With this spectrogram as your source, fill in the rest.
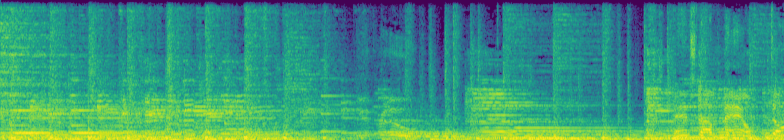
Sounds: music

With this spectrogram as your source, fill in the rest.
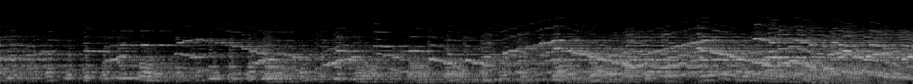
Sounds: music

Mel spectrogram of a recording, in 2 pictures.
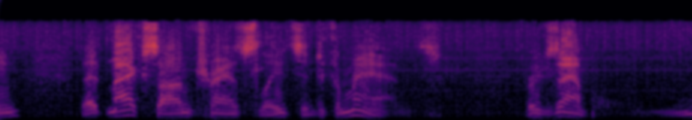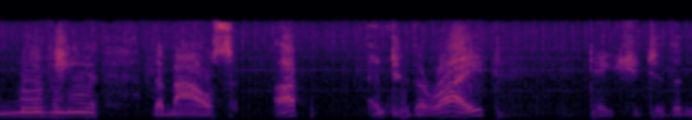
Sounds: speech

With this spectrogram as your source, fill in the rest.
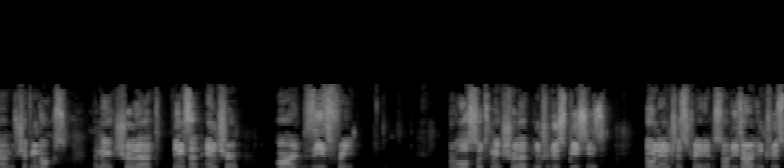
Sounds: speech

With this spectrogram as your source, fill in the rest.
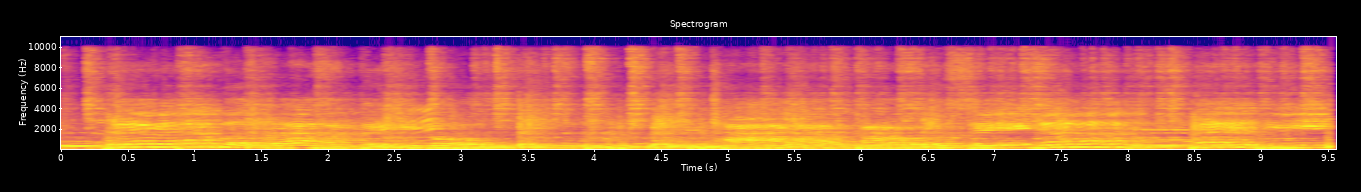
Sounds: male singing, music

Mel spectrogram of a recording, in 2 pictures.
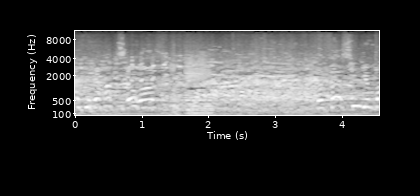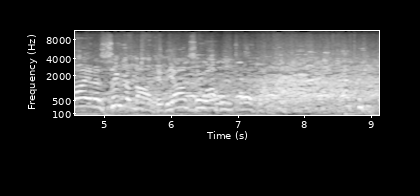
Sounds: speech

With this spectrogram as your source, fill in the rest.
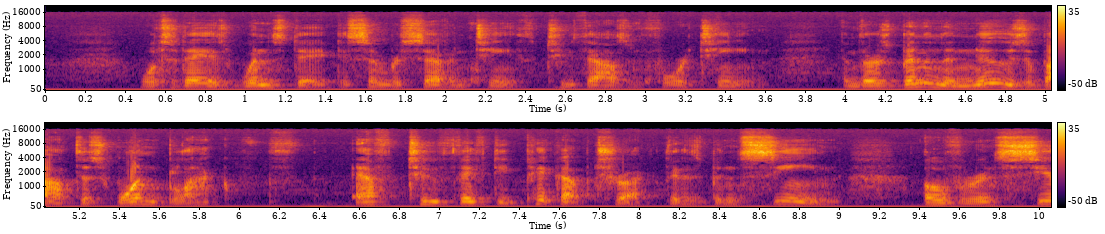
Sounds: speech

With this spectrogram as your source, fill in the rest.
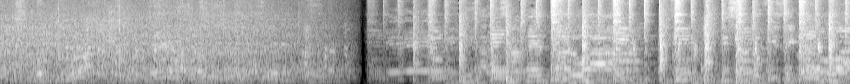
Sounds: speech, music

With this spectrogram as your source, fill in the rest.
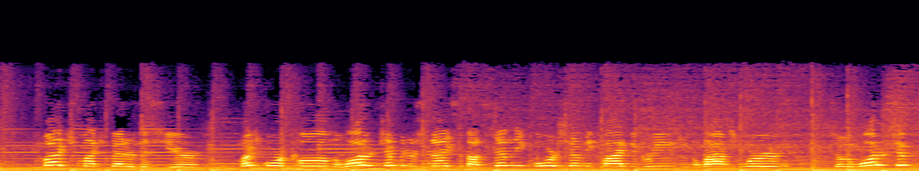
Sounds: speech, gurgling, music

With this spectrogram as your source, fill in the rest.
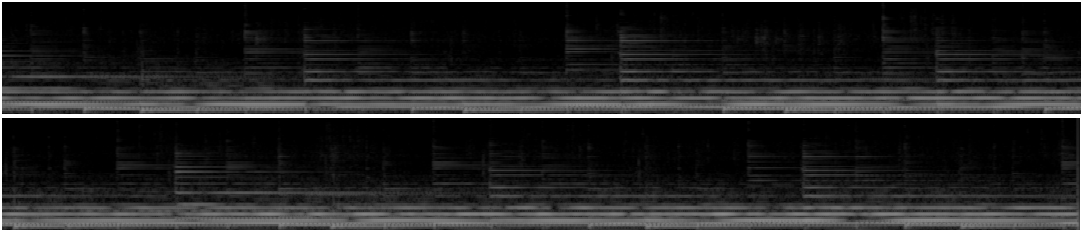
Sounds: music

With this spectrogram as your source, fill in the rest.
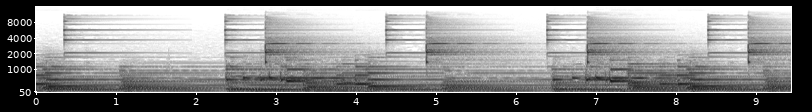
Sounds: music, glockenspiel

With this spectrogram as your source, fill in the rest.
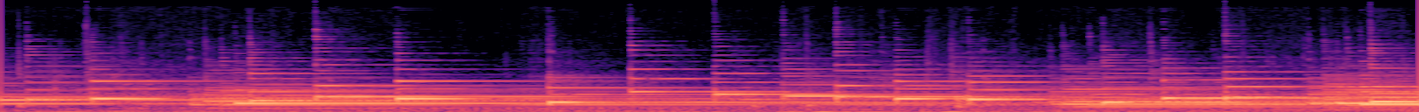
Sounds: pizzicato, harp

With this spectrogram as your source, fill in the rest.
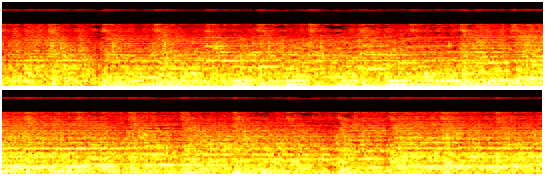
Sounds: music

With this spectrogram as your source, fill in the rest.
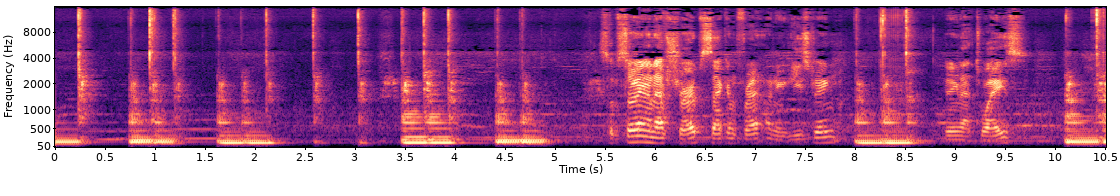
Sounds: plucked string instrument, music, musical instrument, speech, electric guitar

